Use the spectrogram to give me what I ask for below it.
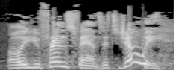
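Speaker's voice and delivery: ordinary talk, nothing marked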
